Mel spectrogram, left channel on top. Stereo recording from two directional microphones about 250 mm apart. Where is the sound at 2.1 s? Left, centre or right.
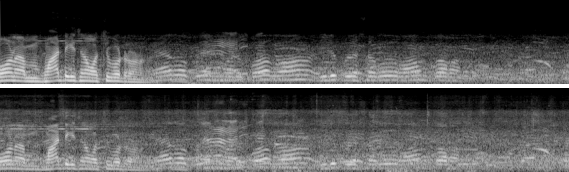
Right.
